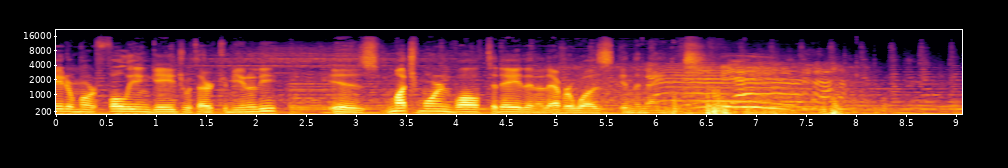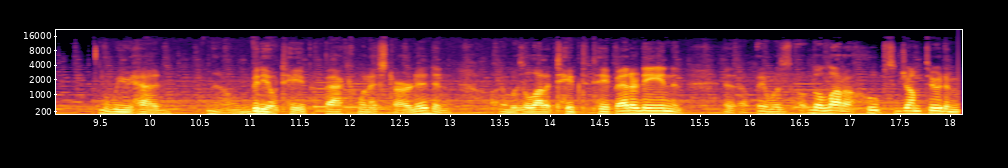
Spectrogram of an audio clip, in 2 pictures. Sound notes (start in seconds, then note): 6.7 spectators cheering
